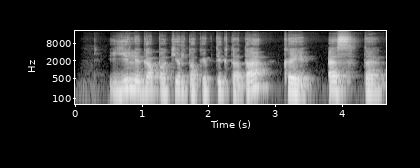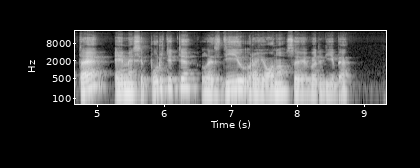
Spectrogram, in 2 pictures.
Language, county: Lithuanian, Vilnius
